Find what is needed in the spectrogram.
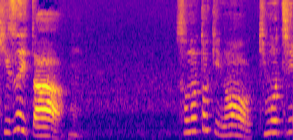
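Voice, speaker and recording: A woman's voice swings very widely in pitch, with audible room echo around it. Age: 30s. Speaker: podcast guest, aquarium hobbyist. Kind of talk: casual chat.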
